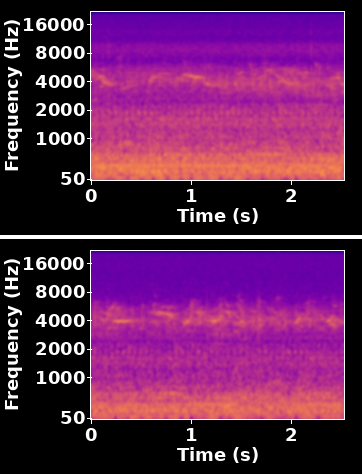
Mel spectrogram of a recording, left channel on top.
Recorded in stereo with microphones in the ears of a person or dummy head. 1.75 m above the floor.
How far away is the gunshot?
No gunshot in this recording.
